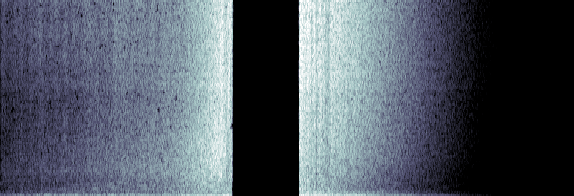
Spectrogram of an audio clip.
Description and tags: Charged laser
A laser charging then exploding. I found it very useful for Teleportation. It's been so long since I made this I can't remember.
Laser, Charge, explosion, sci-fi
